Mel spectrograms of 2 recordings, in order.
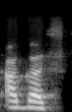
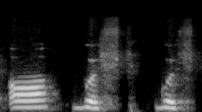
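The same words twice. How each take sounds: First: August with a short, neutral second vowel, 'uh-gust'; English-style August. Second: August slowly split, with 'goost' as second syllable; German August, syllable by syllable. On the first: Teacher shows learners the wrong August, said as in English. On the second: Teacher models German August slowly, ending in a rounded 'goost'. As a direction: stretch August, then repeat Gust alone. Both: Shown as a demonstration. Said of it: "It's not August".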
